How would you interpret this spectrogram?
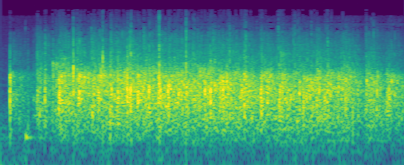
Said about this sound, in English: And would you all stand? And I'd ask the body to give them a nice hand.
